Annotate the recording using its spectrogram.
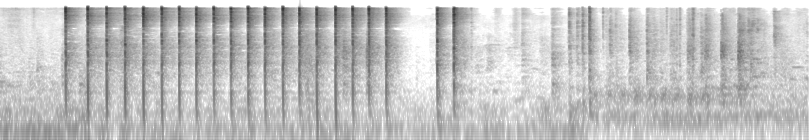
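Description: Ball end of a glass cutter tapping rapidly against a scored sheet of glass, a fast even run of sharp clicks, about ten a second for some two and a half seconds, then two more taps. Tapping like this opens the score line so the cut piece breaks away cleanly.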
